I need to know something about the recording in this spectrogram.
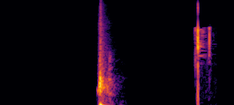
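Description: Logo-animation sound effects: a short low pop about a second in, then a brief high click near the end.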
